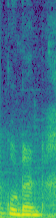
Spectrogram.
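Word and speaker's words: couldn't: है not anti कुडंट इसको पढ़ा जाता है कुडंट अब देखिए यहां पे कितनी चीजें हैं कितने साइलेंट वर्ड शॉर्ट वर्ड बन गया है नॉट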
